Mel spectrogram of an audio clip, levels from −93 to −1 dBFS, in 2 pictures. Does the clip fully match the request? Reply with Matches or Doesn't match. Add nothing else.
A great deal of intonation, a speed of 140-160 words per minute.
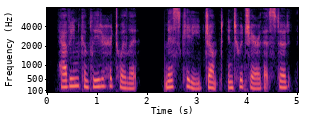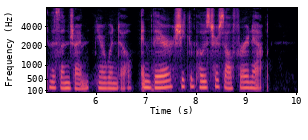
Doesn't match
